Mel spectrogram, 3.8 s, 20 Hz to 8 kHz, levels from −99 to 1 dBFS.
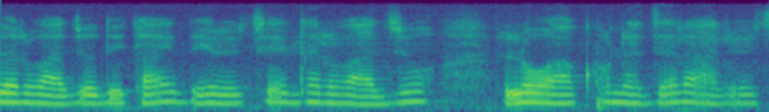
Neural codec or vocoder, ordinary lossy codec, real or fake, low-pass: none; none; real; 7.2 kHz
